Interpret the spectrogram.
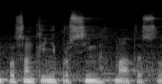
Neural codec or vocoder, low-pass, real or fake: none; 14.4 kHz; real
